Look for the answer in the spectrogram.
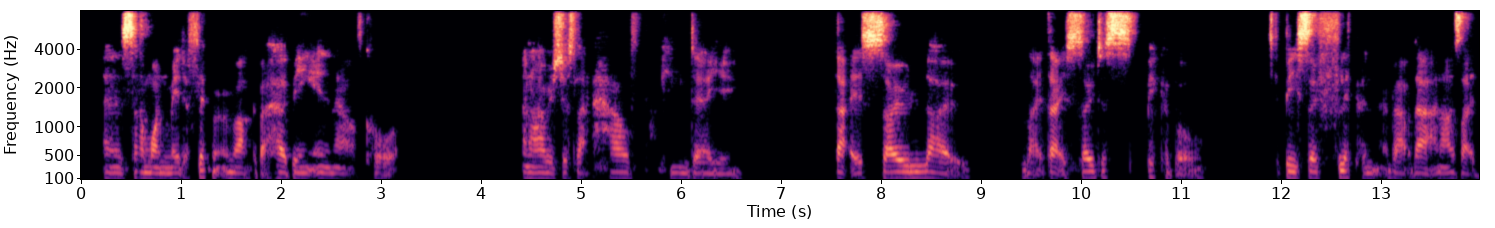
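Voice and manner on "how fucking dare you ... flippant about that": slow, appalled, indignant, disgusted outburst. Retelling own reply to a flippant remark online: retelling own disgusted outburst. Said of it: "I was so disgusted by that".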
